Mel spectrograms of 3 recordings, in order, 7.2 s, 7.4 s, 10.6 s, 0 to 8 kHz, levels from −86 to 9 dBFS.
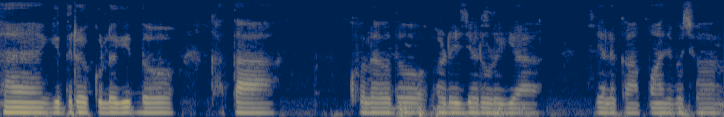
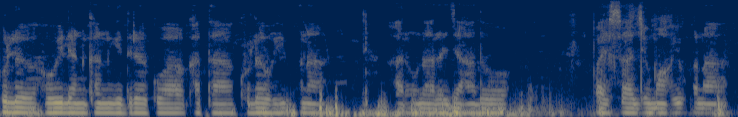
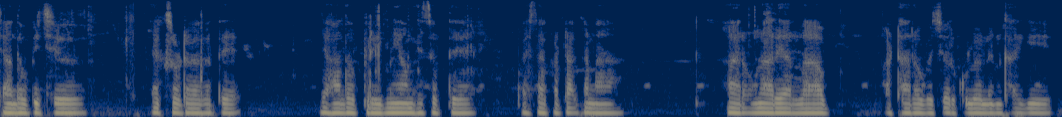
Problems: background sounds at intervals, low volume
